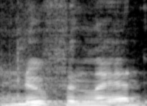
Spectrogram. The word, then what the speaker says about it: Newfoundland: Yeah, Newfoundland. So that's how to pronounce it.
